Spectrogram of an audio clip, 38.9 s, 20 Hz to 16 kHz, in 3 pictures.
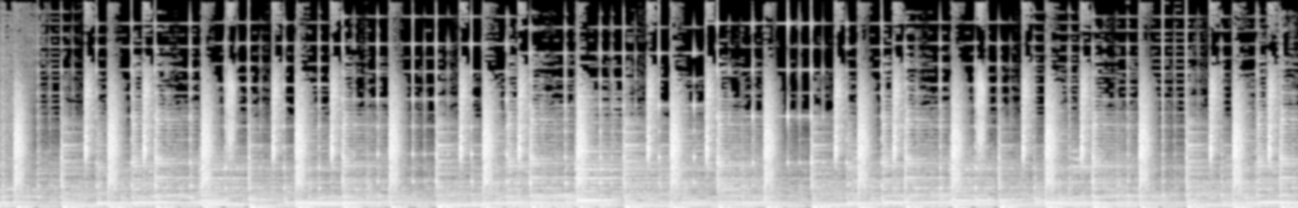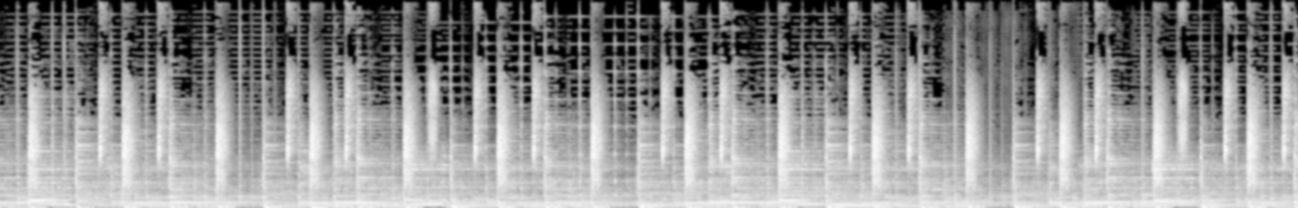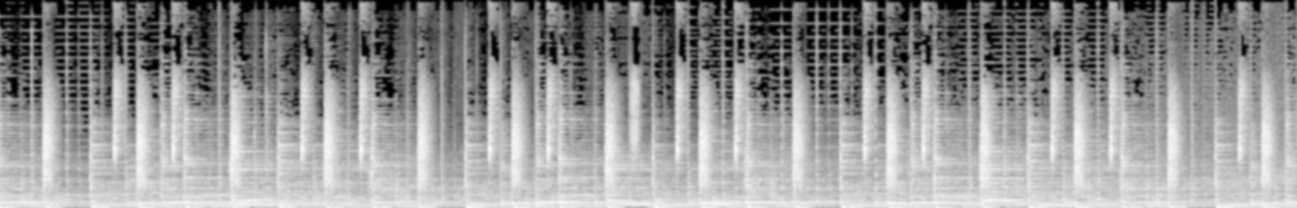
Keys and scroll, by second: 2.9 c, 3.2 shift+F2, 3.3 Escape, 8.9 shift+F2, 9.1 Escape, 9.4 F3, 16.1 c, 16.3 Escape.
